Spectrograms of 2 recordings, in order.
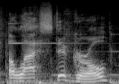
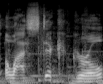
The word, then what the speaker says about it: Elastigirl: That's Elastigirl, one word. I've actually been pronouncing this Elastic Girl for the past 20 years, but turns out I've been wrong this entire time.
